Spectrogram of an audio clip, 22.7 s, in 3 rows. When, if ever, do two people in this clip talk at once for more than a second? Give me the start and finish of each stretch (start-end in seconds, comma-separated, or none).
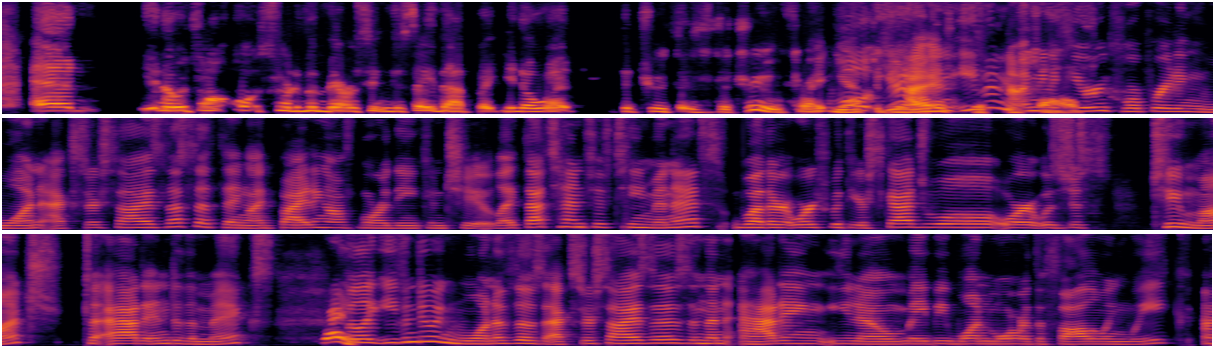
5.2-6.8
